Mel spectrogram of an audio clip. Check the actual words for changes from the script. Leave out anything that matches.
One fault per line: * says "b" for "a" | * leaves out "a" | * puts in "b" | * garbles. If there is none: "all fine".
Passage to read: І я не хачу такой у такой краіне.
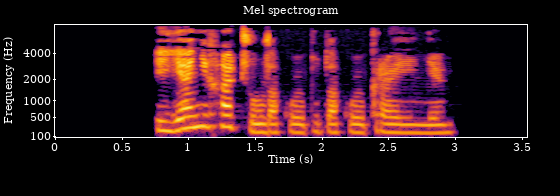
all fine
